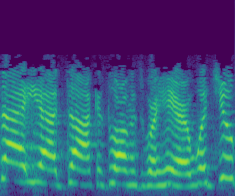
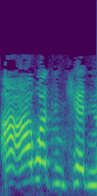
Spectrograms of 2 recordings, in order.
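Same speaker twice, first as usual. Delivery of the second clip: plain reading voice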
